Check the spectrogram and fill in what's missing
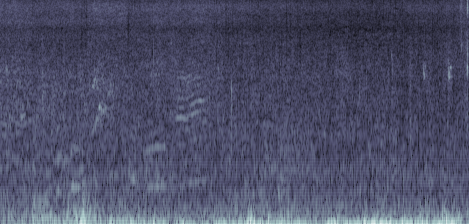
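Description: Strong wind buffets the microphone at a scenic mountain overlook, a loud, rough rumble that gusts unevenly throughout, with people's voices faintly present beneath it.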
